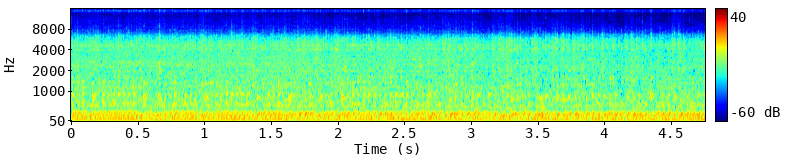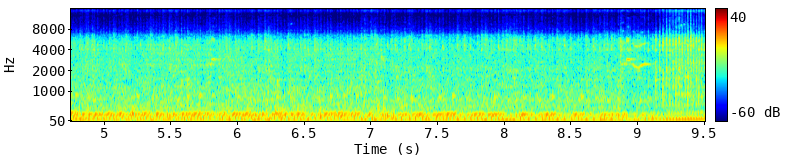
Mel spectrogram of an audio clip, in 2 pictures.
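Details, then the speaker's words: Farmall H tractor with new proper exhaust pipe and rebuilt carburetor, no longer leaking, fresh oil: even, steady low chug, no misses or knocks, clean exhaust note. Normal idle. "so yeah that's what she sounds like now that i rebuilt the carburetor i don't have to worry about running the carburetor out of gas so it don't leak anymore which is nice"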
